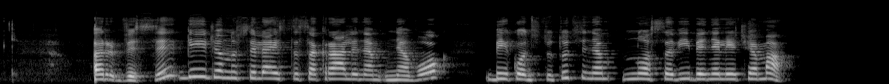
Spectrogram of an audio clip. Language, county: Lithuanian, Kaunas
